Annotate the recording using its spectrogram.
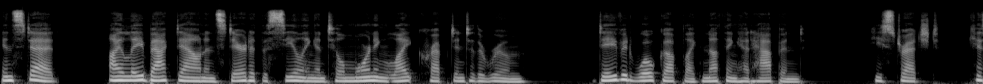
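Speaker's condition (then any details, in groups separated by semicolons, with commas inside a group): No condition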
